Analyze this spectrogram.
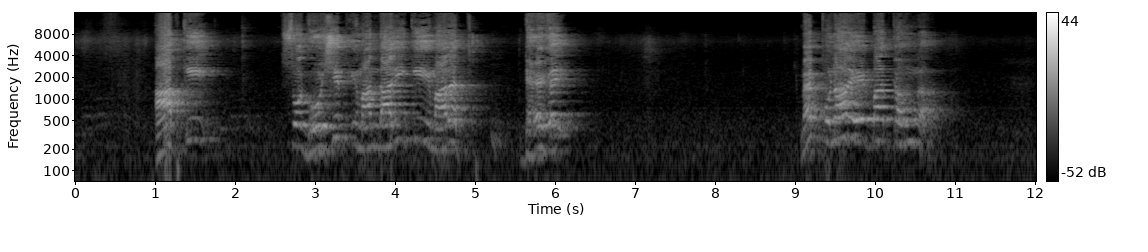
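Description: A man speaks forcefully into a microphone, in bursts with pauses.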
